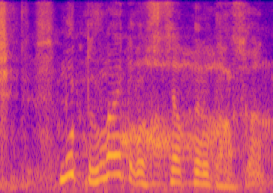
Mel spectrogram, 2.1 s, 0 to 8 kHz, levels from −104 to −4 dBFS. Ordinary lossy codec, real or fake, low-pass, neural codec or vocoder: none; fake; none; codec, 16 kHz, 8 kbps, FunCodec, trained on LibriTTS, 25 frames a second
